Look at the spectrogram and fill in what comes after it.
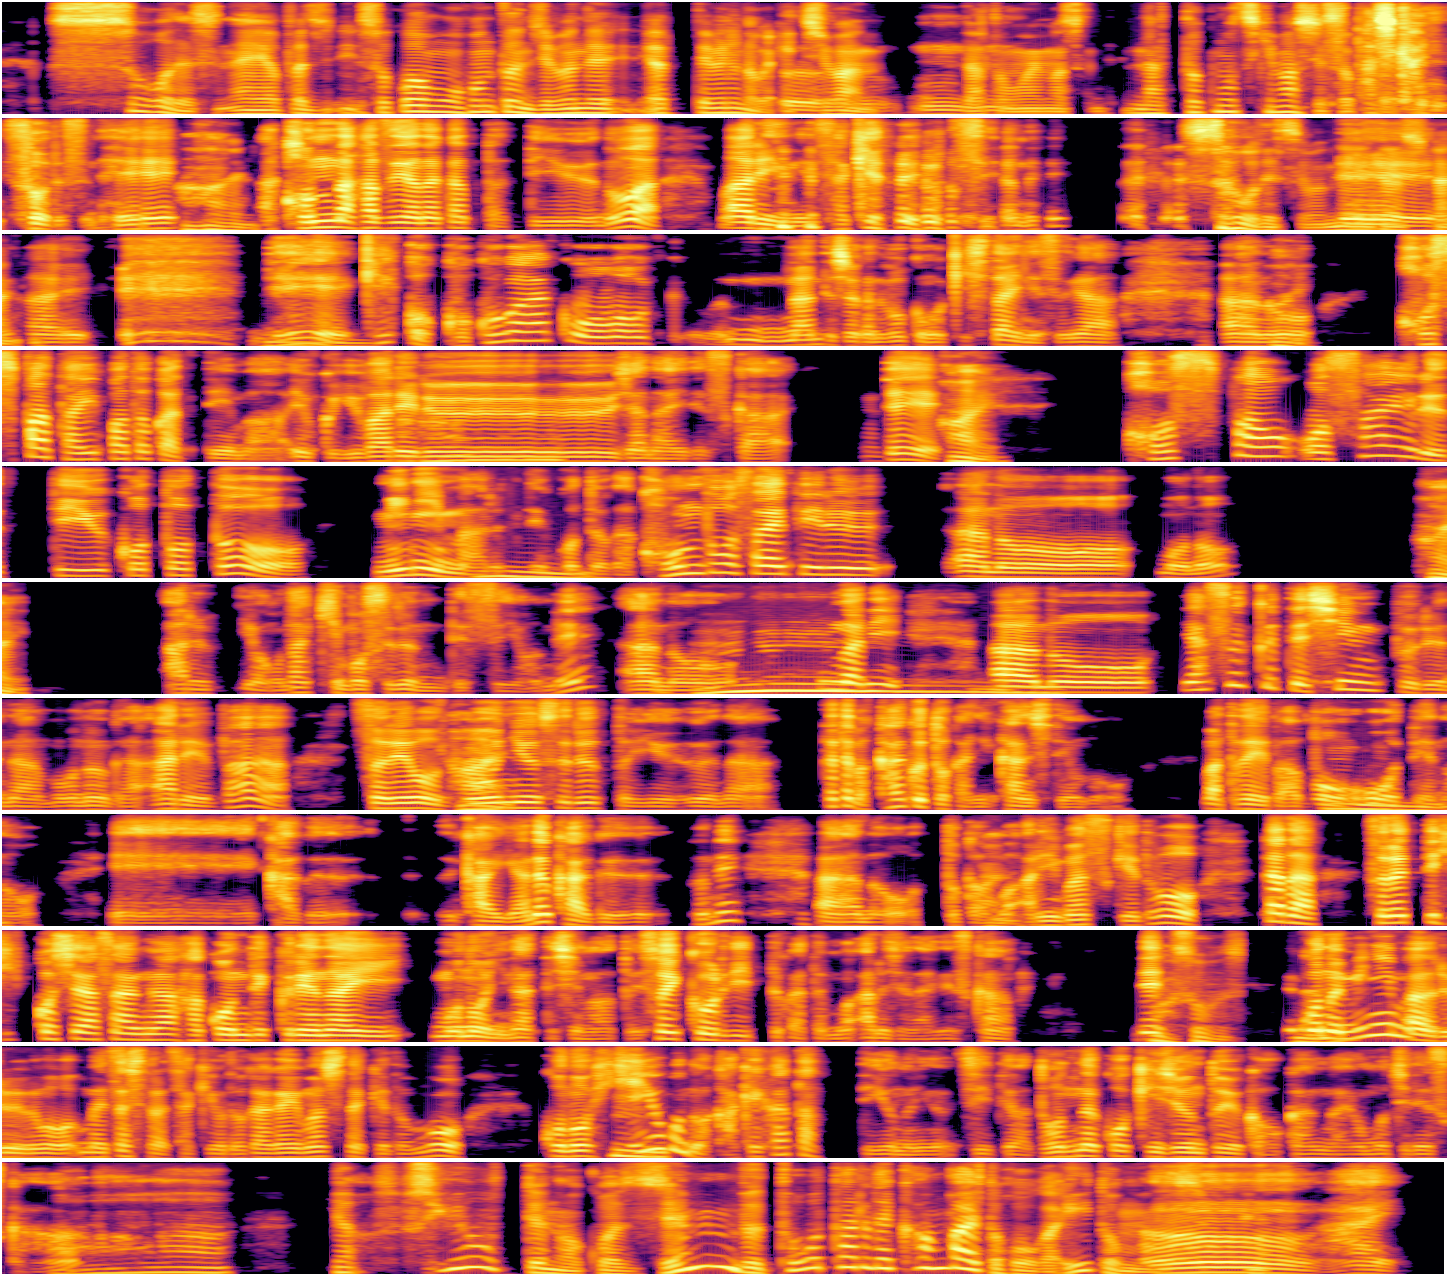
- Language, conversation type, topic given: Japanese, podcast, ミニマルと見せかけのシンプルの違いは何ですか？
- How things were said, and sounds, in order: laugh; laughing while speaking: "避けられますよね"; laugh; "聞き" said as "おき"; "つまり" said as "ふまり"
